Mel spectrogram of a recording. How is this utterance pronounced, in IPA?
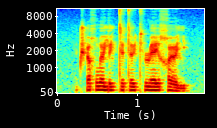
t͡ʃʼ œ χ w ə j ə lʲ t ə t ə y̯ tʰ ɹ ɛ i̯ χ œ lʲ

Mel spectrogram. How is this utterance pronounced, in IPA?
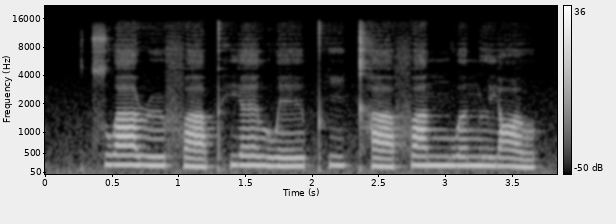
t͡s w ä˥ ɻ ɻ̩˧˥ f ä˨˩ pʰ j ɛ˥ l w e˧˥ ɪ̯ pʰ i˧˥ kʰ ä˨˩ f a˥ n n̪ w ə˥ n l j ɑ˥˩ ʊ̯

